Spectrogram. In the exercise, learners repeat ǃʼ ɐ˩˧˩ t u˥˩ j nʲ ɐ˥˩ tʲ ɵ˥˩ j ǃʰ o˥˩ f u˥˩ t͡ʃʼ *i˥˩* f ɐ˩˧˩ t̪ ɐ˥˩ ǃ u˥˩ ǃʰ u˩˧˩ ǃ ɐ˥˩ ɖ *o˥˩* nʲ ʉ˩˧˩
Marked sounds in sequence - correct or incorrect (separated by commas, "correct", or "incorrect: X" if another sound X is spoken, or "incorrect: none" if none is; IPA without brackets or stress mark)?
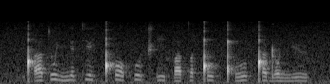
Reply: correct, correct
